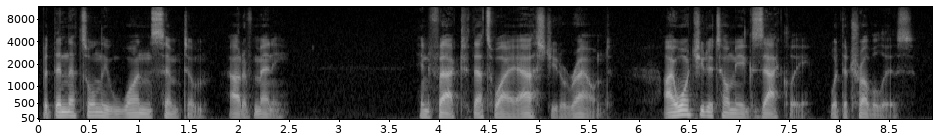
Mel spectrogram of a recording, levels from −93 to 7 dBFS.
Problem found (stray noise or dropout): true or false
false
